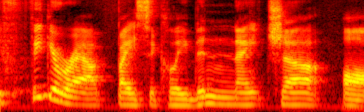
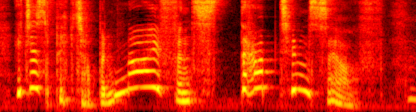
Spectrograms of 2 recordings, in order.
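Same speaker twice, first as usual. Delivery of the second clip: very high, slow, frantic storekeeper; slower than usual. Retold or imitated. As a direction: squeal it out in a panicked falsetto. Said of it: "the storekeeper was explaining".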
